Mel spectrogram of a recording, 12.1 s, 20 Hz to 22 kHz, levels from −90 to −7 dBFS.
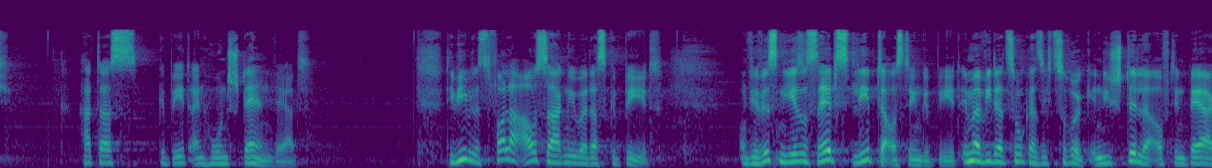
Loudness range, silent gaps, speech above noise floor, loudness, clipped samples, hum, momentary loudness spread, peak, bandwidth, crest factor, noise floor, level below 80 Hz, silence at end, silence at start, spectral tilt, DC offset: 9 LU; none; 42 dB; -34 LUFS; under 0.1%; none; 19 LU; -14 dBFS; 10.5 kHz; 24 dB; -79 dBFS; -86 dBFS; 0 s; 0 s; -2 dB/octave; under 0.1%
